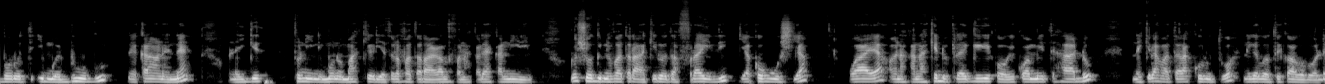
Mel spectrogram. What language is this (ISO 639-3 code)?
kik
